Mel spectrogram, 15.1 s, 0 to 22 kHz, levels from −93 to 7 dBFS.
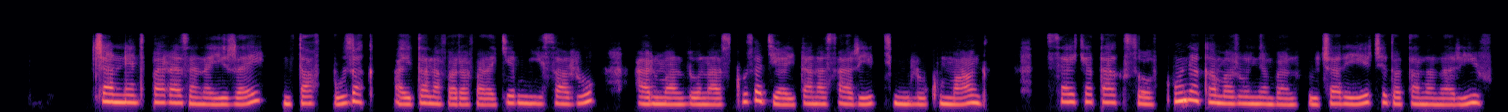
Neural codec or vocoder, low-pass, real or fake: codec, 16 kHz, 4 kbps, FreqCodec, smaller model; 7.2 kHz; fake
